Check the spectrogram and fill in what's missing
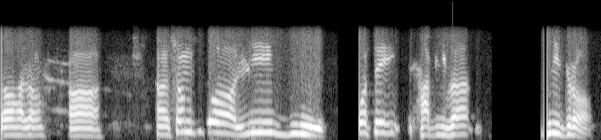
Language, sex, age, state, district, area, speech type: Manipuri, male, 45-60, Manipur, Kangpokpi, urban, conversation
